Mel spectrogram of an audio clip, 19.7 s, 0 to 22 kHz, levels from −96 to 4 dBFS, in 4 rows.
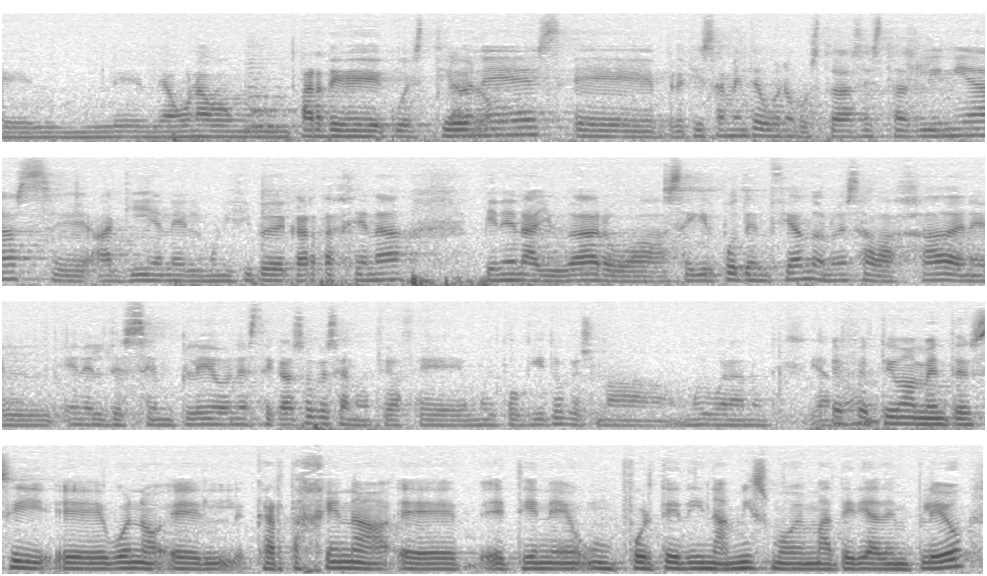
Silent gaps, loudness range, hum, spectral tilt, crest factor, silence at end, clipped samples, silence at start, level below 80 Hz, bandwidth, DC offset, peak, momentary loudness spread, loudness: none; 8 LU; none; -5.5 dB/octave; 16 dB; 0 s; under 0.1%; 0 s; -58 dBFS; 16 kHz; under 0.1%; -20 dBFS; 12 LU; -38 LUFS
